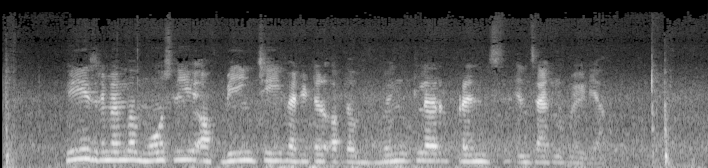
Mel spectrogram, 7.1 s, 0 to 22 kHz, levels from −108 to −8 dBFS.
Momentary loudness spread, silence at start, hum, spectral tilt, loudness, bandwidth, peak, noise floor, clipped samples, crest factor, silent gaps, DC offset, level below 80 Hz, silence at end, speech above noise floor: 14 LU; 0.05 s; none; -7.5 dB/octave; -23 LUFS; 10 kHz; -6 dBFS; -43 dBFS; under 0.1%; 16 dB; none; under 0.1%; -44 dBFS; 0 s; 20 dB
